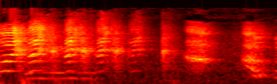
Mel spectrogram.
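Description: A baby laughing out loud in a quick run of short bursts.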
